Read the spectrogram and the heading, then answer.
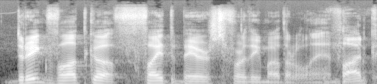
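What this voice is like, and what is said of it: Bad put-on Russian accent. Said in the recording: “pardon my uh, terrible Russian accent”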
